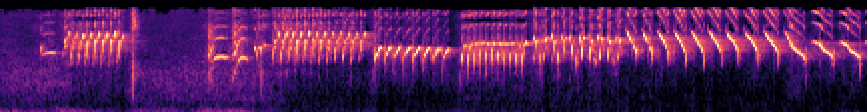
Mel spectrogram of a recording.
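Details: A young classico-style Spanish Timbrado canary, not yet singing his full song. Scattered chirps lead into sustained metallic trills, then a long repeated series of quick downward-sweeping whistles.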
